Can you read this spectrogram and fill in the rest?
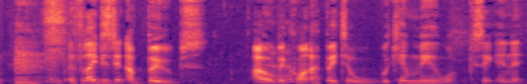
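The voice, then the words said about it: Imitates another person's voice. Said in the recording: “That was my David Bellamy impersonation.”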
